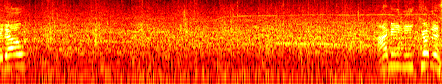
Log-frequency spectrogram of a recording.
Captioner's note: crowd cheering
